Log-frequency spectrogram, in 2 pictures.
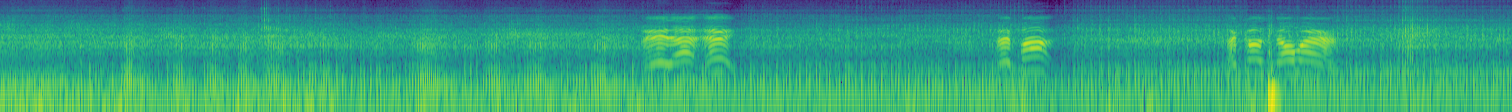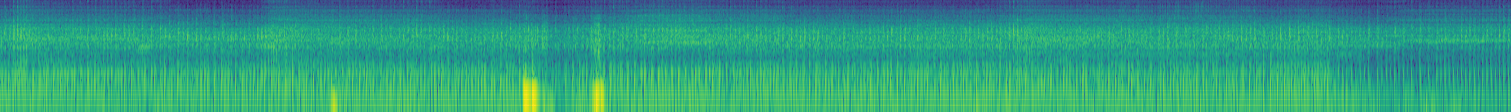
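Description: Off-road dirt bike engine running steadily under the rider as it travels a rough dirt trail, with wind on the helmet microphone. There are two sharp thumps about two-thirds of the way through, and near the end the engine sound drops away as the bike comes to a stop.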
